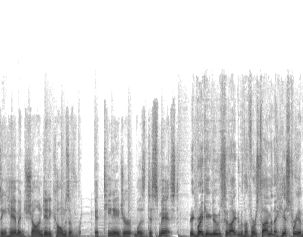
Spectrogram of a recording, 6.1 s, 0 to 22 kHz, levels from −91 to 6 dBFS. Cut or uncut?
cut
